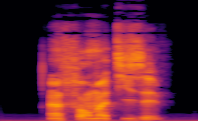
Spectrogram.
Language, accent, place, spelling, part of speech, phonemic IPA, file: French, France, Lyon, informatiser, verb, /ɛ̃.fɔʁ.ma.ti.ze/, LL-Q150 (fra)-informatiser.wav
- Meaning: to computerize; to digitize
